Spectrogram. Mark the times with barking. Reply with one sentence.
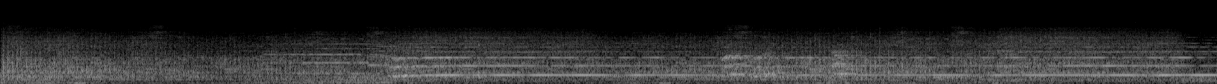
The barking can be heard from 7.2 to 8.6 s.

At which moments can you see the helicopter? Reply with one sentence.
You can hear the helicopter from 0.0 to 12.1 s.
